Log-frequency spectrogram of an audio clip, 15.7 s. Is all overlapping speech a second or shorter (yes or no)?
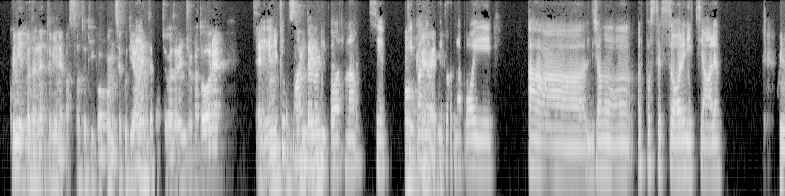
no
